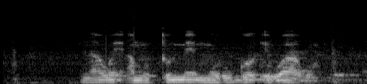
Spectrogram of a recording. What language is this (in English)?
Kinyarwanda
